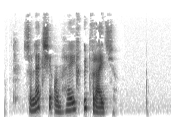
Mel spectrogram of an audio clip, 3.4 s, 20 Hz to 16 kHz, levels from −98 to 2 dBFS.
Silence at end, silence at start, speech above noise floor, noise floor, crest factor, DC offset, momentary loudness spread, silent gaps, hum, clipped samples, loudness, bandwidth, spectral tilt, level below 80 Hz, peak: 1.15 s; 0.25 s; 50 dB; -72 dBFS; 20 dB; under 0.1%; 13 LU; none; none; under 0.1%; -21 LUFS; 11.5 kHz; -3.5 dB/octave; -70 dBFS; -4 dBFS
